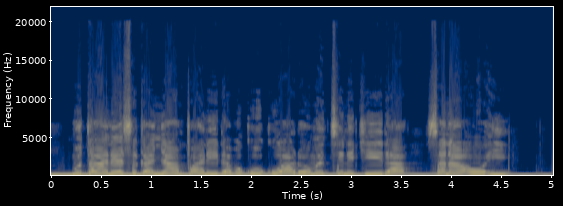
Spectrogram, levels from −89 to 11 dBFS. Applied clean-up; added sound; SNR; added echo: none; Piano; 1 dB; none.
